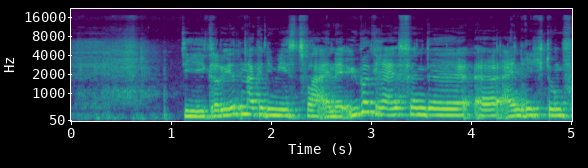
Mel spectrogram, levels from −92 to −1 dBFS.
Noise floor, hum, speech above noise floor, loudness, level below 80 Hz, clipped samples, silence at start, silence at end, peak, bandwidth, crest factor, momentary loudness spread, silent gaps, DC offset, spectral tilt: -38 dBFS; none; 23 dB; -16 LUFS; -64 dBFS; under 0.1%; 0.05 s; 0 s; -4 dBFS; 17 kHz; 12 dB; 17 LU; none; under 0.1%; -5.5 dB/octave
